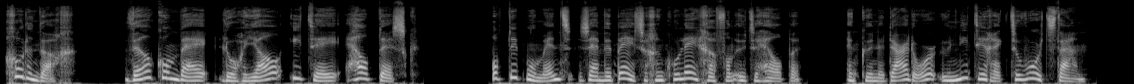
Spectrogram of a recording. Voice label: IVR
